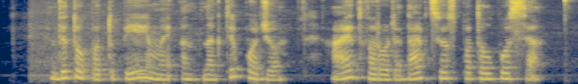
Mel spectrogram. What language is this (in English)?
Lithuanian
